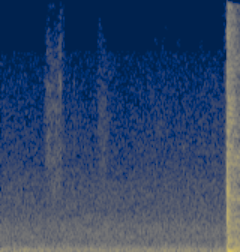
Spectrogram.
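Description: Quiet studio room tone with no distinct sound. Just before the end, music cuts in abruptly and loudly as a commercial starts.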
